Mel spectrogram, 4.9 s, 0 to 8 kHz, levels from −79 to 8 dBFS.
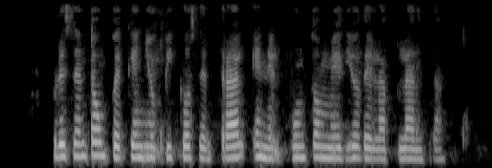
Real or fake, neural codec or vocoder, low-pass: fake; vocoder, 44.1 kHz, 80 mel bands, Vocos; 7.2 kHz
